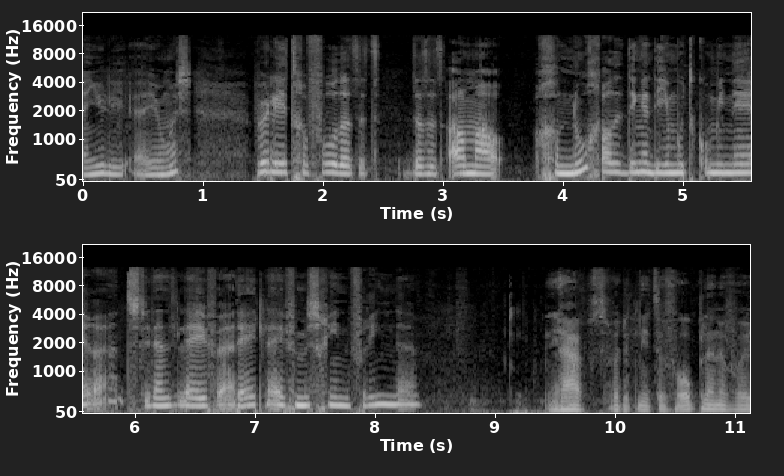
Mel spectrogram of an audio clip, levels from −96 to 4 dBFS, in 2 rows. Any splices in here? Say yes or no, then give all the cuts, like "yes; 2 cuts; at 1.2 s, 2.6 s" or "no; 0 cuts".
yes; 5 cuts; at 1.5 s, 2.5 s, 4.3 s, 6.8 s, 10.1 s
